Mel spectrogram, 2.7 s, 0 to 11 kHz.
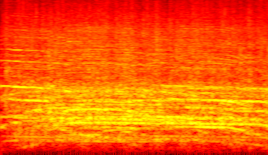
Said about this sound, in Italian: No, aspettate! È il momento del... Applauso, 3, 2, 1.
